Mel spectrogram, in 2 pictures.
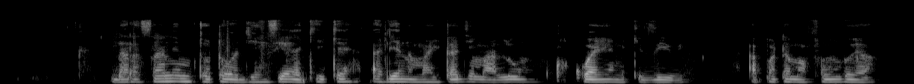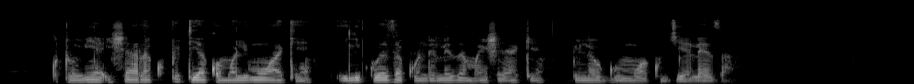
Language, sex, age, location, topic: Swahili, male, 25-35, Nairobi, education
